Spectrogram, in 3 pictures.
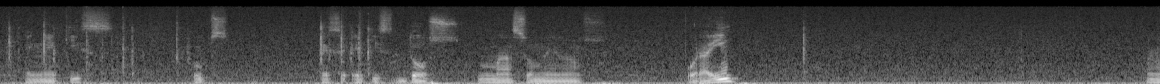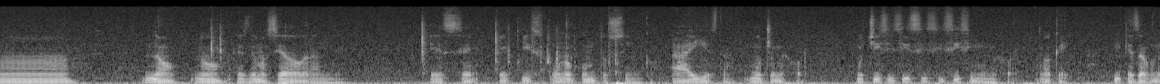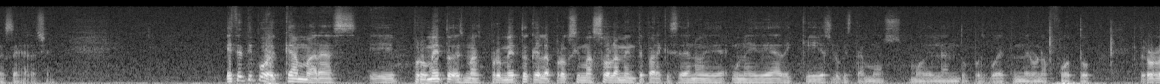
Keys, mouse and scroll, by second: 0.0-1.8 typing, 1.8 Escape, 3.0-4.2 typing, 4.7 click, 8.3-10.4 shift+middle drag, 10.5-13.8 shift+drag, 13.8 ctrl+middle click, 13.9 ctrl+z, 13.9 ctrl+click, 15.9-17.3 typing, 17.8 KP_Enter, 18.8-20.7 middle drag, 21.3 scroll up 2, 33.8 Tab.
